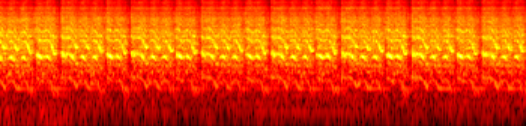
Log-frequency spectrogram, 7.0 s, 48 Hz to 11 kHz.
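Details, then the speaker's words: 1997 Dodge 12-valve Cummins, manual, wrecked front end, run without coolant: a steady ticking knock about once a second over the clatter right after start-up, fan out of balance striking something; rhythmic knock. "ah sounds like the fans touching something it's way out of balance it's definitely hit something but it actually started really freaking good that's a 12 valve cummins for you right there"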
